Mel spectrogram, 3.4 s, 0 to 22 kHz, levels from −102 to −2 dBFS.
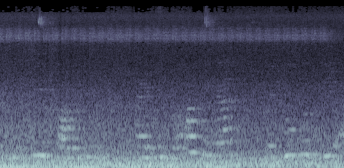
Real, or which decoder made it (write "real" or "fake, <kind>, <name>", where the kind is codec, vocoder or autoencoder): real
